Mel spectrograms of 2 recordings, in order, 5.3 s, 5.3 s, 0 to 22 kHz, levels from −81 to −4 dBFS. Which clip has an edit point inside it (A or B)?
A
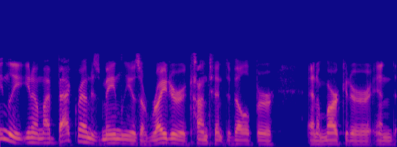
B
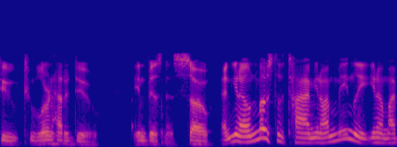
B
